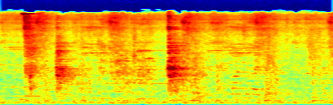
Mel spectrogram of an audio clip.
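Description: Gym background noise: indistinct voices over a steady hum, with a few sharp clanks, the loudest about two seconds in.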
